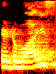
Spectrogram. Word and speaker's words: advice: अब ध्यान से समझा, प्रोनाउंसिएशन में भी डिफरेंस है, इसको हम आप एडवाइस कहते हैं, इसको एडवाइज कहते हैं।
